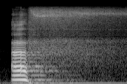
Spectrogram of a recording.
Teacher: sakata huruf pertama Fa Coba kita sukunkan nanti terasa anginnya AF maka bunyi F itu adalah Hamas suara ada angin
